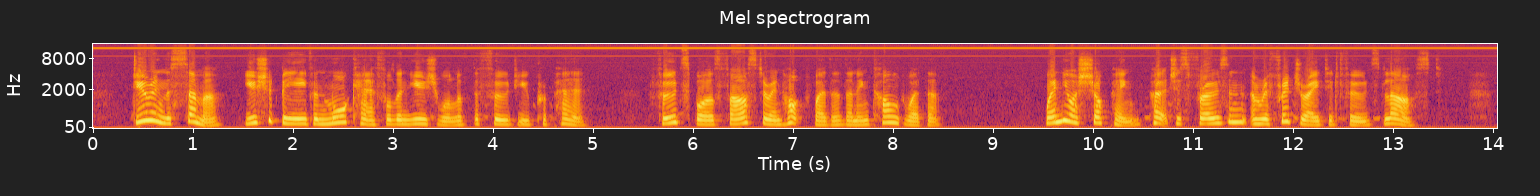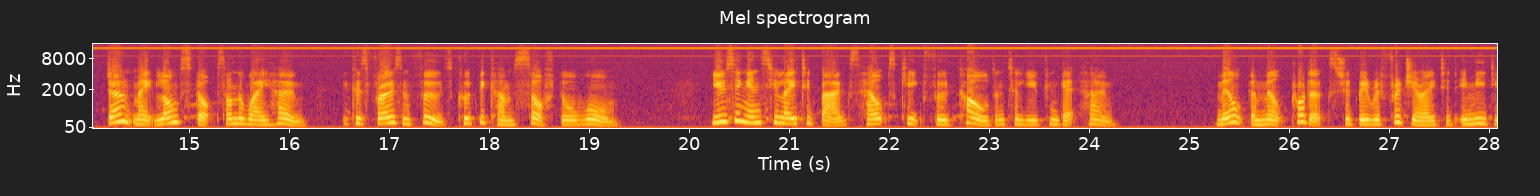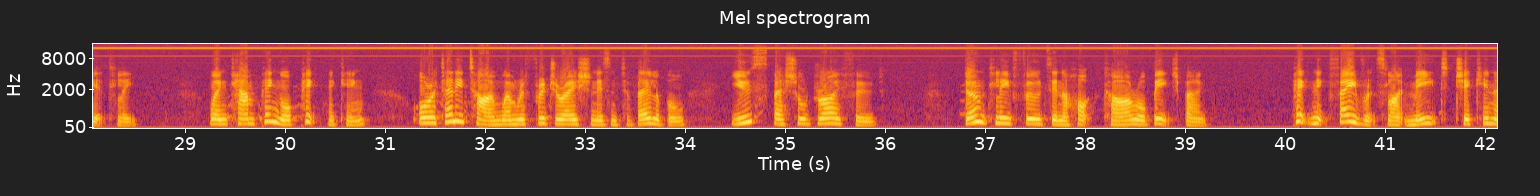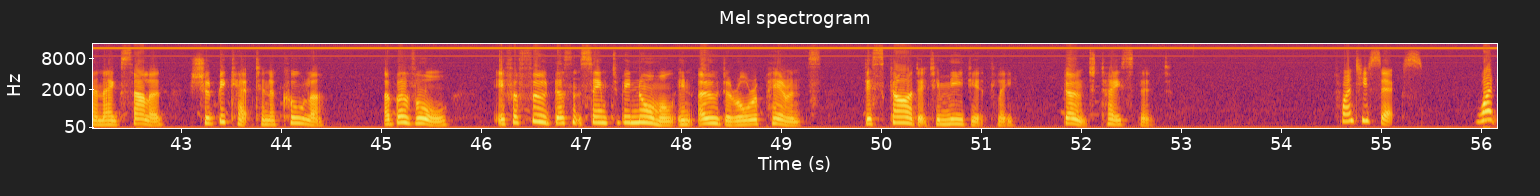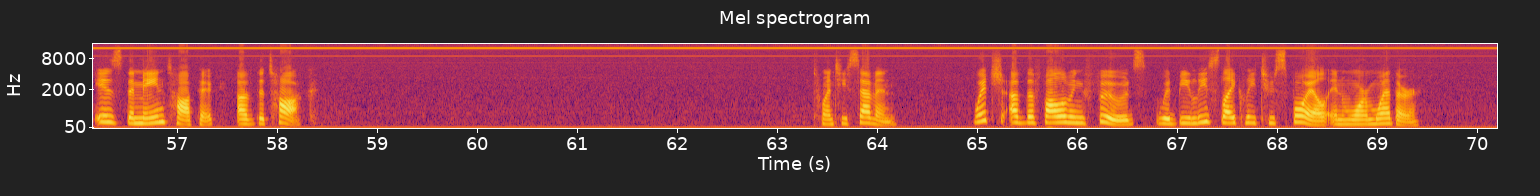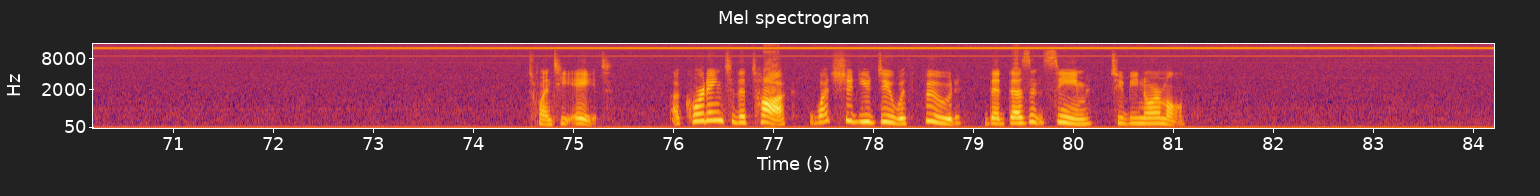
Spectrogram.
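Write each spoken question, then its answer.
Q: What is the main topic of the talk?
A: Keeping food safe in hot summer weather

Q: According to the talk, what should you do with food that doesn't seem to be normal?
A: Discard it immediately without tasting it

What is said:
[解析] 26-28 During the summer you should be even more careful than usual of the food you prepare. Food spoils faster in hot weather than in cold weather. When you are shopping, purchase frozen and refrigerated foods at last. Don't make long stops on the way home, because frozen foods could become soft or warm. Using insulated bags helps keep food cold until you can get home. Milk and milk products should be refrigerated immediately. When camping or picnicking, or at any time [27] when refrigeration isn't available, use special dry food. Don't leave foods in a hot car or beach bag. Picnic favorites like meat, chicken, and egg salad should be kept in a cooler. 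Above all, if a food doesn't seem to be normal in odor or appearance, [28] discard it immediately. Don't taste it.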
